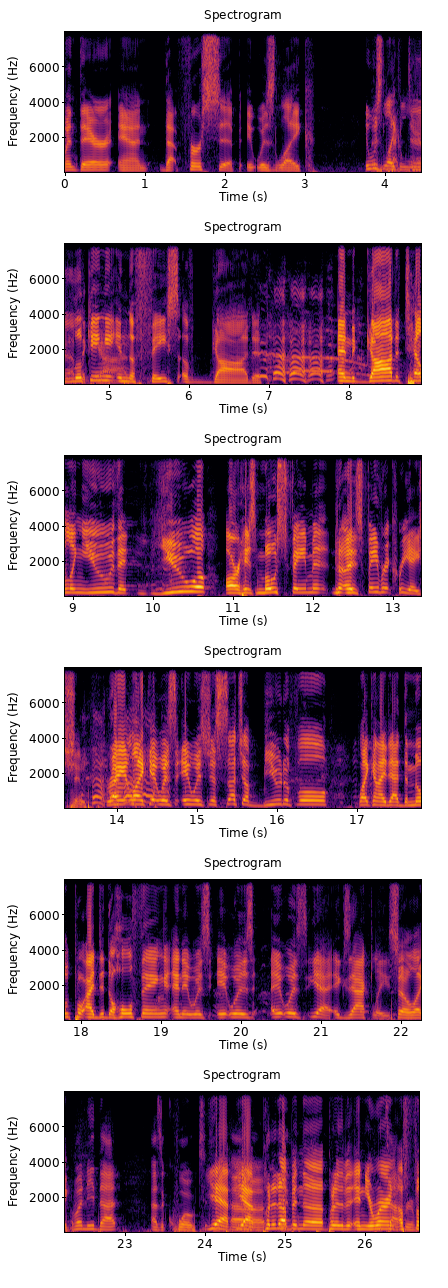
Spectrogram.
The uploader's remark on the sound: Last night, we recorded a very special PorchCast. During our Hard Brew Easy Drink event at Goed Zuur, a spontaneous, wild and sour-focused beer & cheese bar located in downtown Denver.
